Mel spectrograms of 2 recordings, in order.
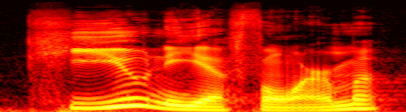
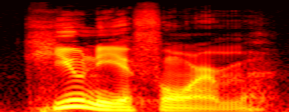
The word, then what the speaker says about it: cuneiform: Next is cuneiform or cuneiform. I said those the same way. Cuneiform or cuneiform. You got emphasize the first or the second syllable.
